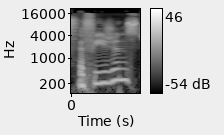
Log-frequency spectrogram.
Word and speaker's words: Ephesians: Ephesians 2:1.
